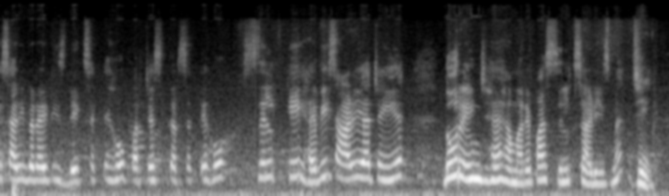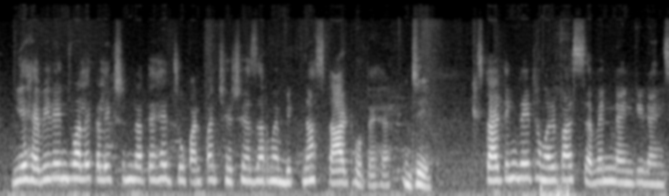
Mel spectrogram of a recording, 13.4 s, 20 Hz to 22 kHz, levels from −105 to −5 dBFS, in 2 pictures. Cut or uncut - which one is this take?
uncut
